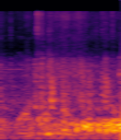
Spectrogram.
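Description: Domestic pigeons cooing close by in a home loft, a soft low murmur that swells toward the end of a brief moment with no talk.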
